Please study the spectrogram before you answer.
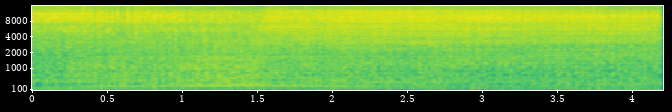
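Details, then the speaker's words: Old engine just revived after sitting, in high range at high throttle: coarse uneven wavering drone that sounds awful; owner suspects governor, spark plugs or an air leak at exhaust or intake manifold. "try opening it up a little bit oh god that sounds awful in there whoa honey doesn't seem to make much difference that does not sound nice in there"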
